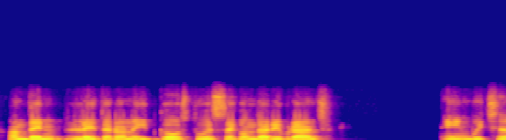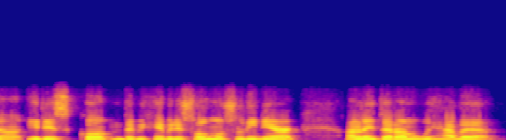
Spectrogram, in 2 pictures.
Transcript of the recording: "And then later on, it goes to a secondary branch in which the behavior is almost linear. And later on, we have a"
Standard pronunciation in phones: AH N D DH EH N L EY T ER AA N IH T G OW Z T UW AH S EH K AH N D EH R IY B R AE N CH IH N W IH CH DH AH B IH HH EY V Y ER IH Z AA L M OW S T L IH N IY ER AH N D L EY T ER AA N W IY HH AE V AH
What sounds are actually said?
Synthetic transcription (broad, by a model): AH N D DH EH N L EY T ER AA N IH T G OW S T UW AH S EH K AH N D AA R IY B R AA N CH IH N W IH CH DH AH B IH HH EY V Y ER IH S AA L M OW S T L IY N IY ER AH N L EY T ER AA N W IY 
